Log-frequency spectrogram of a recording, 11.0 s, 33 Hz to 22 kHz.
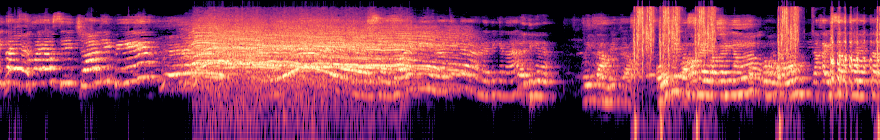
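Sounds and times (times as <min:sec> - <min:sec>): children cheering and shouting: 0:02.2 - 0:06.0.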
